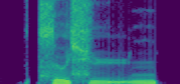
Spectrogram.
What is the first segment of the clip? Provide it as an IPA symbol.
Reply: t͡s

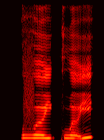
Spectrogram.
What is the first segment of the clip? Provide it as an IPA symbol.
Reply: v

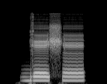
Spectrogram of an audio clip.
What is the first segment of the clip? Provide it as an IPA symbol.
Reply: ɡ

